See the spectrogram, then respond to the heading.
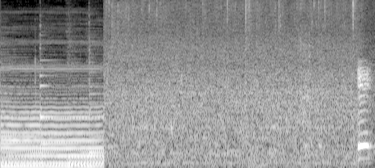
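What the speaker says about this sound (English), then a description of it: "I love it when it rains like this." Heavy rain pours and patters outside in a steady hiss once a burst of music cuts off, with a brief louder knock near the end.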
